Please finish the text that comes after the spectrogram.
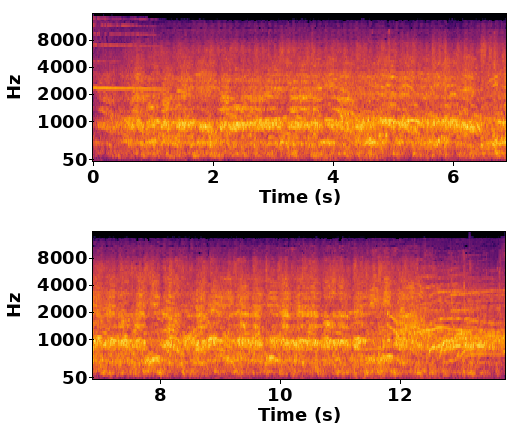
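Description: A large crowd of protesters fills the street with continuous loud shouting and chanting, many voices blending into a steady roar with occasional whoops rising above it.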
